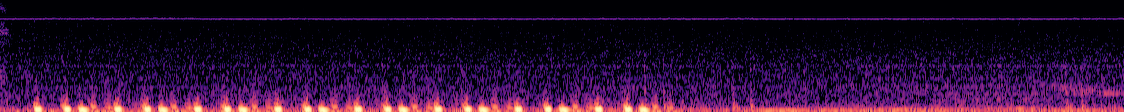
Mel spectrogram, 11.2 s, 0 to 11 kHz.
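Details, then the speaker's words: Example of a third heart sound (S3) gallop as heard with the stethoscope bell placed lightly at the apical impulse, patient rolled partway onto left side: regular low-pitched heartbeat near 75 per minute with a soft extra thud after S2. "if the patient had an audible S3 it would sound like"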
